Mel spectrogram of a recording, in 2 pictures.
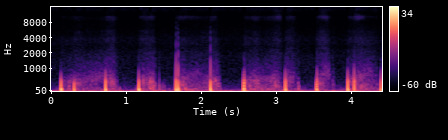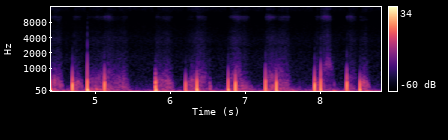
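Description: Fingertips rub and scratch two identical solid light-wood cubes on dark-wood handles, one held in each hand. Soft, dry scratching fills the gaps between many short, low, dull taps that stop almost instantly.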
